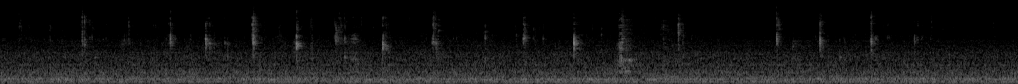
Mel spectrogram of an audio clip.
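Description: A person eating: irregular wet mouth clicks and smacks of chewing, scattered a few times a second, over a steady low hum.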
